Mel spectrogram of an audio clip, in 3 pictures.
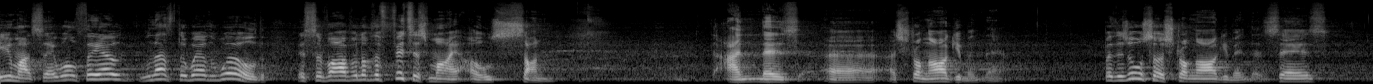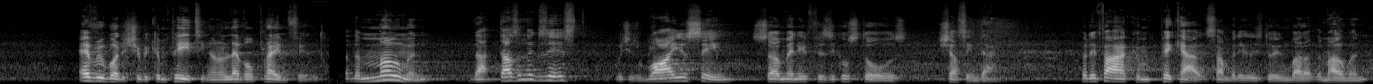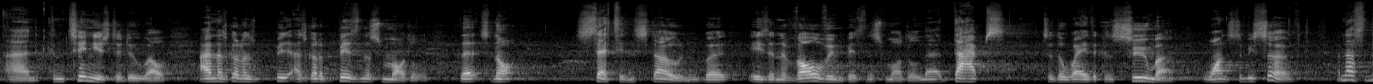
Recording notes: Live on stage at Springfair. Please note this interview was recorded in front of a live audience and we unfortunately experienced some AV glitches that were beyond our control. The format of this episode is therefore different to the norm but the overall impact should be minimal.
